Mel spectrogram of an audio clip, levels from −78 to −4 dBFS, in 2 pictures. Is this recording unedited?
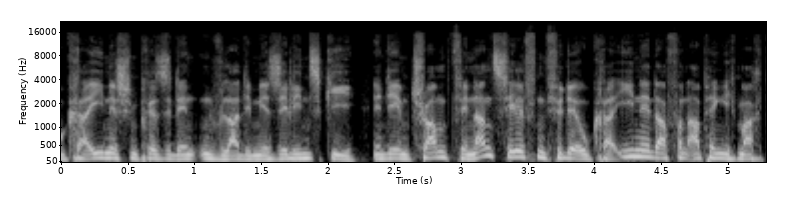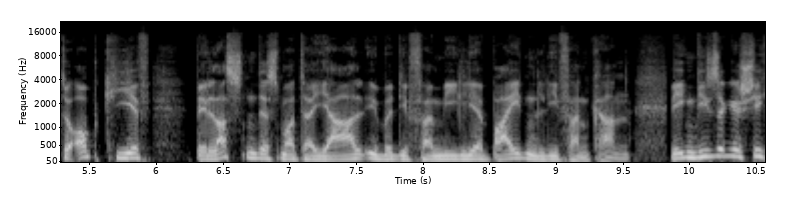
yes; 0 cuts

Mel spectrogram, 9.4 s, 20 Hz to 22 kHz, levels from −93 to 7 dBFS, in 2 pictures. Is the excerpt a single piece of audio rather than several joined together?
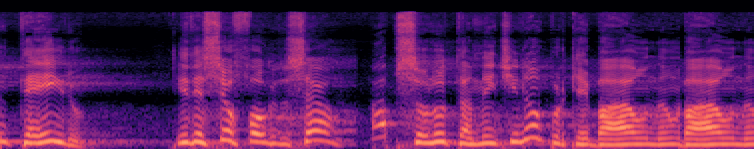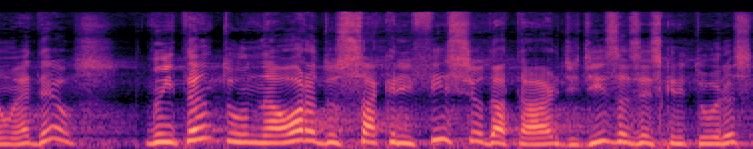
no; 3 cuts; at 2.2 s, 4.2 s, 5.5 s

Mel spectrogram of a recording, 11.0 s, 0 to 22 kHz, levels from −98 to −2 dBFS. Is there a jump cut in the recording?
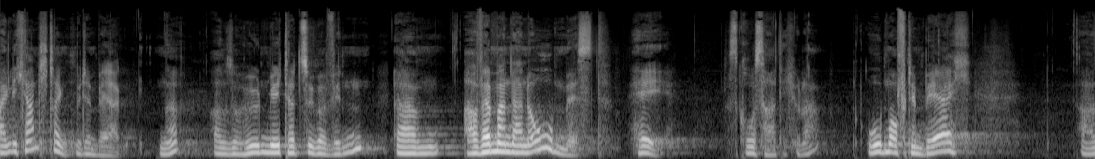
yes; 3 cuts; at 1.3 s, 3.8 s, 6.2 s

